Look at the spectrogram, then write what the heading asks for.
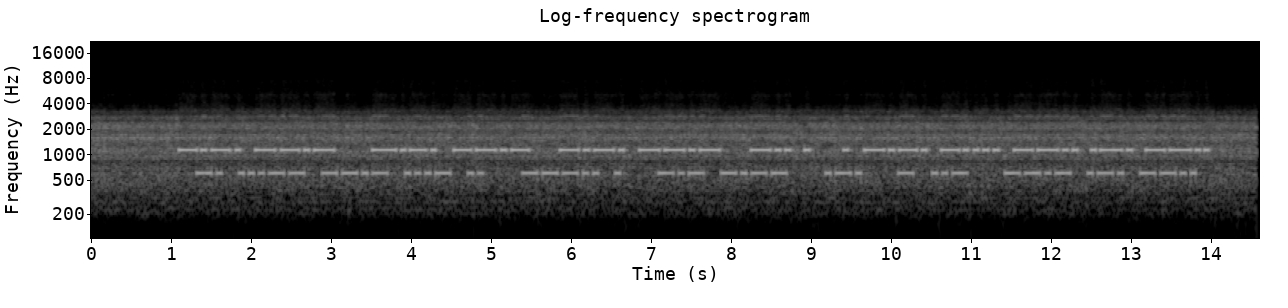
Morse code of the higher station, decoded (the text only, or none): CQ CQ CQ DE EC6ZRZ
